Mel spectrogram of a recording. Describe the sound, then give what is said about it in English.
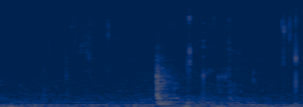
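Quiet mouth noises of someone taking a sip of a drink, with a short wet slurp partway through followed by faint swallowing and lip clicks against low background hum. “Let me get one more sip. Sippy sip.”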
